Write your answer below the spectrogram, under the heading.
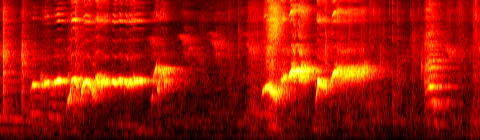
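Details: White-rumped shama, described as singing with a strange voice: sliding whistled phrases, each rising slightly and held about two seconds, separated by a pause, then a shorter buzzy phrase at the end.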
